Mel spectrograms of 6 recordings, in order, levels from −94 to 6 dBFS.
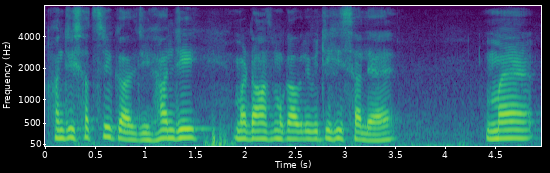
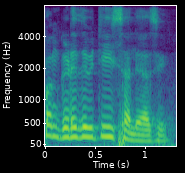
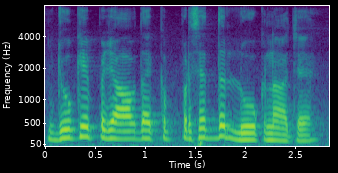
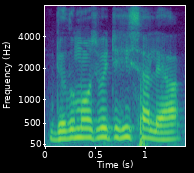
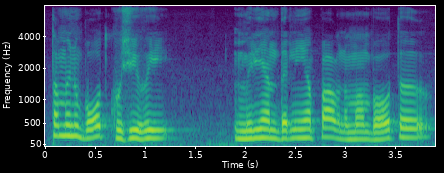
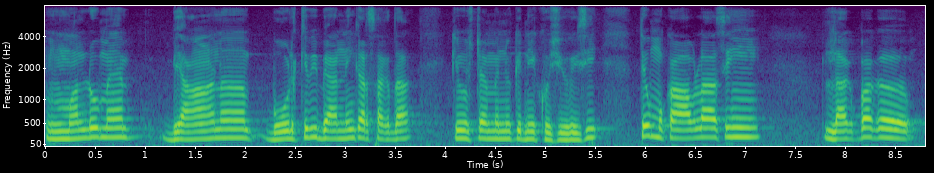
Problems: none marked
